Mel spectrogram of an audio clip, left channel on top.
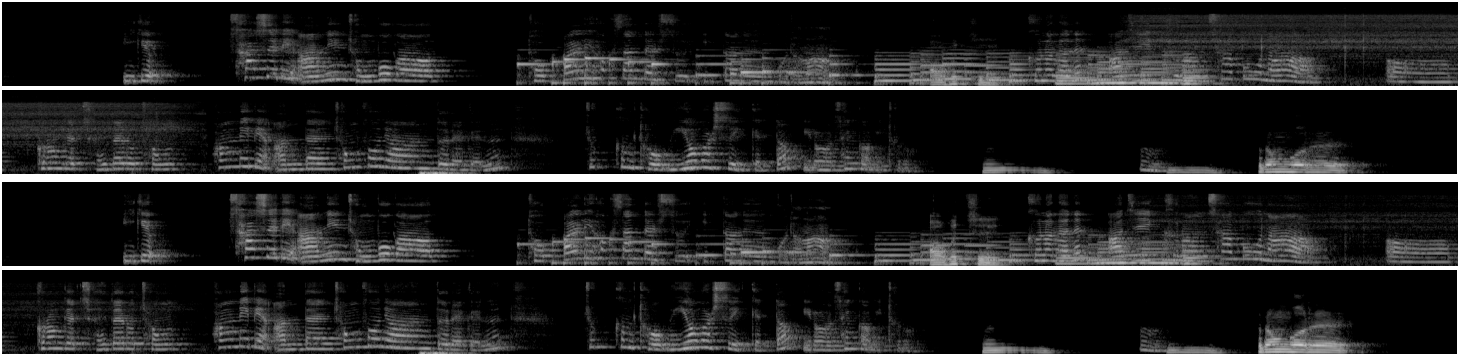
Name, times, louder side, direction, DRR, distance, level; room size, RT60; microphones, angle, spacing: voice 1, 1.2-1.6 2.3-4.4 5.3-8.4 10.3-13.2 13.8-14.5 14.9-16.3 16.7-20.0 20.4-23.7 25.9-26.2, right 1 dB, 25° right, 1.7 m, -33 dB
sound 1, 5.1-12.2, left 3 dB, 65° left, 0.7 m, -31 dB
voice 2, 9.3-10.0 24.4-25.1 26.2-26.7 27.1-28.2, right 4 dB, 80° right, 0.5 m, -27 dB
sound 2, 11.1-19.3, left 2 dB, 50° left, 1.1 m, -41 dB
11.0 x 10.0 x 5.9 m
head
